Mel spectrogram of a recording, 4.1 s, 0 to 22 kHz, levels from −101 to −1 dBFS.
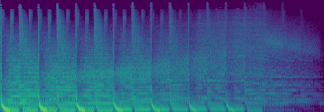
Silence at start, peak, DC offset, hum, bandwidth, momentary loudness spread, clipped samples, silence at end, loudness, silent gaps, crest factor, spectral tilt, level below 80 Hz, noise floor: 0 s; -22 dBFS; under 0.1%; none; 20 kHz; 17 LU; under 0.1%; 0.3 s; -38 LUFS; none; 14 dB; -5.5 dB/octave; -40 dBFS; -62 dBFS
